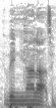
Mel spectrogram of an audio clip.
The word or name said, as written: bennynalazen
